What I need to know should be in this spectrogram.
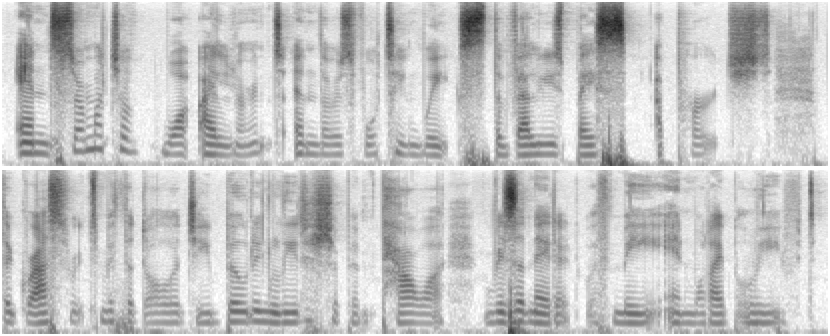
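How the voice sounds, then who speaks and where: A woman's voice: sits low, low-quality recording. A young woman with a New Zealand accent telling a prepared personal story as a seminar speaker. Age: young adult. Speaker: seminar speaker, community organiser.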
